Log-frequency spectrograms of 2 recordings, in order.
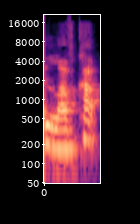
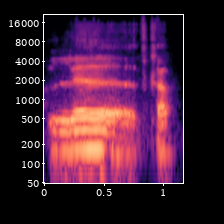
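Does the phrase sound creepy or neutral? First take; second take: neutral; creepy. First: It is said in a plain, neutral way. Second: It is said in a creepy, suggestive way. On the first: The speaker calls it right. "we have to say love cup" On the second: The speaker calls it wrong. "not love cup, because that's a little creepy"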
